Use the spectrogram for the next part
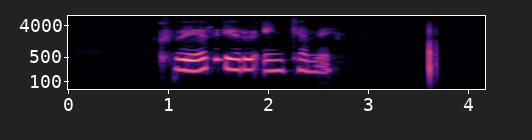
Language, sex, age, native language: Icelandic, female, 20-29, Icelandic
